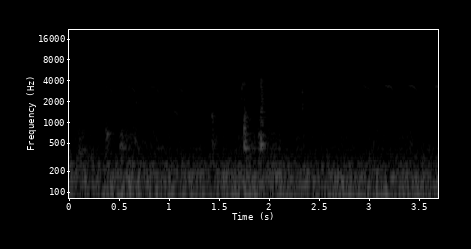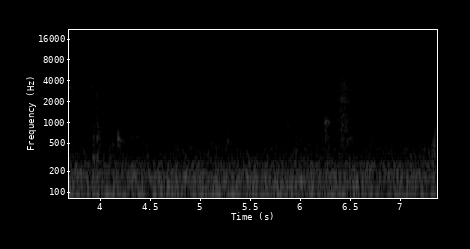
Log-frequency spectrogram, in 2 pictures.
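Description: A bird calling in several quick runs of short, falling chirps, about four or five a second, over a low steady rumble.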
